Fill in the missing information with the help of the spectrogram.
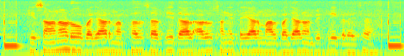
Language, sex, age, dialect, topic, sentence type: Maithili, male, 25-30, Angika, agriculture, statement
